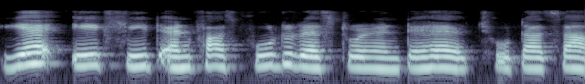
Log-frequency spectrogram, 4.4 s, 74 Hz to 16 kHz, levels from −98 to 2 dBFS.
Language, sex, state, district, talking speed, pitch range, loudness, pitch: Hindi, female, Punjab, Fazilka, 125 wpm, 205-235 Hz, -18 LUFS, 215 Hz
